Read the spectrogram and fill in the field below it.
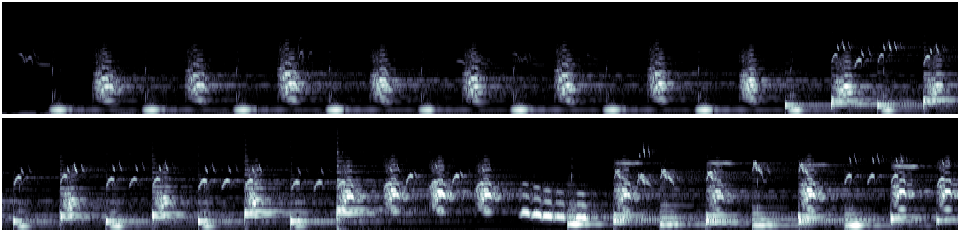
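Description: Rhythmic chirping calls, segments of actual bird songs, repeat steadily over a low pulsing tone, then join a fuller instrumental holiday melody, a version of The Dance of the Sugar Plum Fairy, as the bird sounds weave through the tune, bright throughout.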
